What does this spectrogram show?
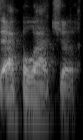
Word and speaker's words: Appalachia: whisper like a warning it's Appalachia it rhymes with comeback ATA the way Yates rhymes with hates not Heats Appalachia doesn't rhyme with euthanasia anymore than uriy rhymes with cowardice say it with me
